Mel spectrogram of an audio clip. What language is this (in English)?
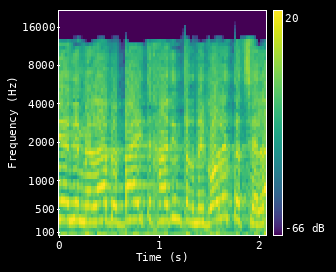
Hebrew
